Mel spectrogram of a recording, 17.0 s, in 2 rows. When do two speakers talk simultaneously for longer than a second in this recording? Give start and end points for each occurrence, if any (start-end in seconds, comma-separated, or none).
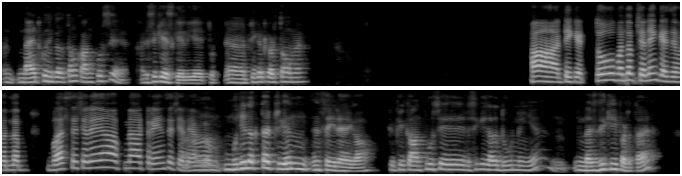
none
